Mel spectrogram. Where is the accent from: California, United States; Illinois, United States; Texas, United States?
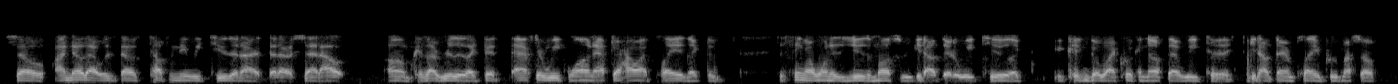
Illinois, United States; Chicago; now in Indianapolis, United States; I grew up in Chicago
